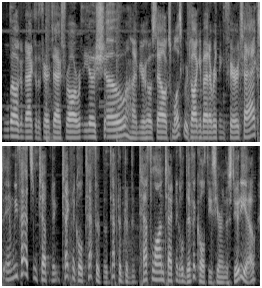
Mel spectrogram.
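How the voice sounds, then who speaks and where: A man's voice: medium pitch, lively intonation, fairly quick, few pauses, a little mellow, soft background music. A man hosting a talk radio show from his home studio, chatting casually with lots of fillers and small laughs. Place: home studio, talking over Skype.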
